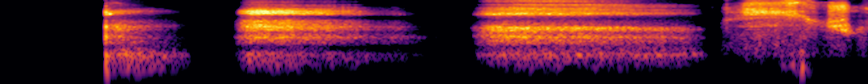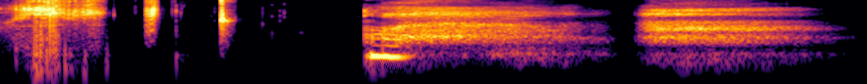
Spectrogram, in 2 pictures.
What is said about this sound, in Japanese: 私の吐息、耳にかかるの気持ちいいんでしょ。もっと吹きかけて、頭の中トロトロにしてあげる。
